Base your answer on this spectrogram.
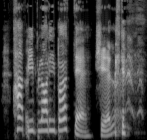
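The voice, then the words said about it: Put-on English accent. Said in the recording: “I'll use my best English accent.”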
